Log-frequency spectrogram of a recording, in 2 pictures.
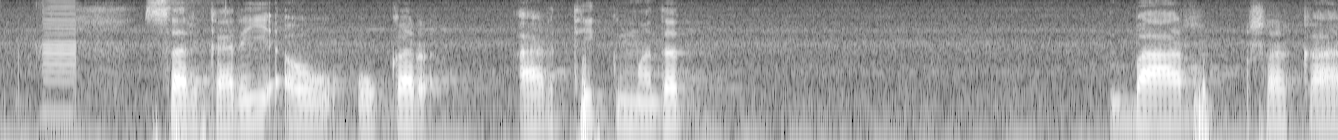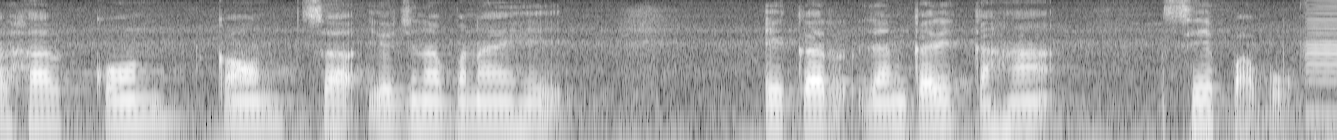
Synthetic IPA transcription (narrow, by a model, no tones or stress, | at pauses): səɾkaːɾia̰uoːkəɾ | aːɾt̪ʰɪkməd̪əd̪̚ | baːɾsəɾkaːɾhəɾkɔːnkaːnsə̰joːd͡ʒnabənaeɦɛ̰ | eːkəɾd͡ʒaːnkaɾikəɦã | sepa̰ːbo̰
